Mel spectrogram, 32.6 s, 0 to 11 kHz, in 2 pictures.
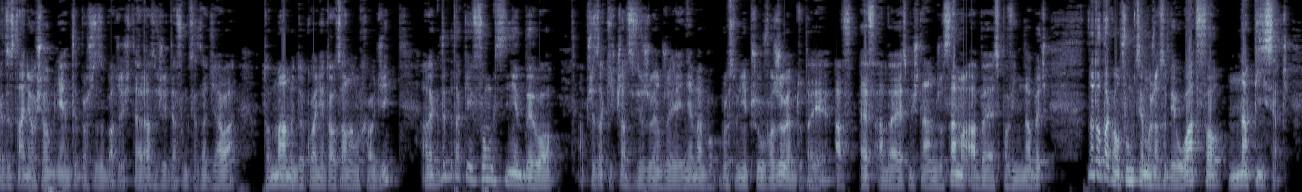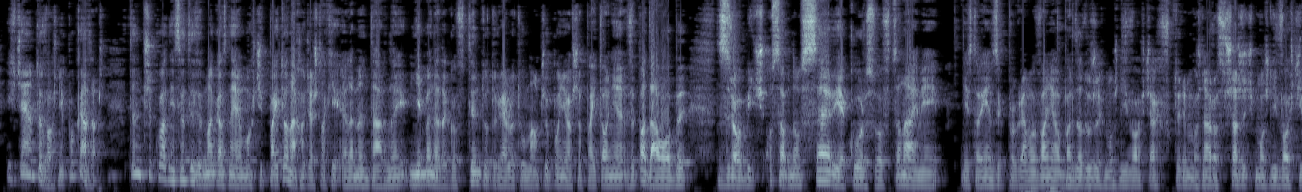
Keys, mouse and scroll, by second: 0.0 Return, 1.8 click, 2.9-14.4 drag, 15.0 click, 18.3-19.8 ctrl+drag, 22.5-24.0 drag, 28.7-30.1 drag.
